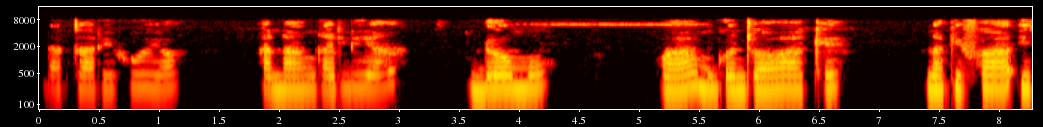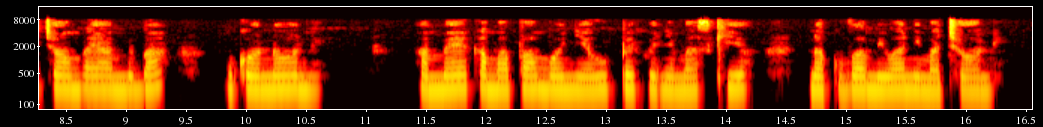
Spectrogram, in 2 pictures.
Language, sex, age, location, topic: Swahili, female, 36-49, Kisumu, health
